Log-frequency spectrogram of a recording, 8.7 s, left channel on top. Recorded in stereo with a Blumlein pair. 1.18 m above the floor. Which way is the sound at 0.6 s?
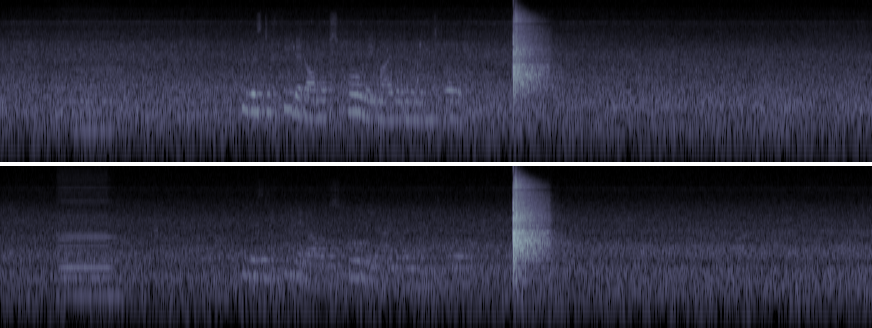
35° right.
